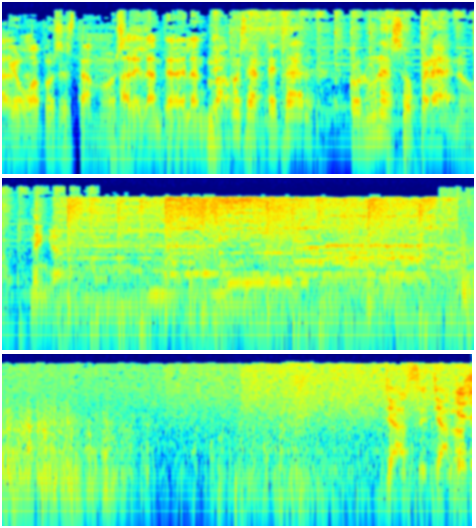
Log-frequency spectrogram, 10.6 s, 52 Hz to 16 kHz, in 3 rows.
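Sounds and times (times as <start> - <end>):
speech: 0.0 - 5.0, 10.0 - 10.5
steady heavy rain downpour: 5.0 - 10.5
deep rumbling thunder: 6.5 - 10.5.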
